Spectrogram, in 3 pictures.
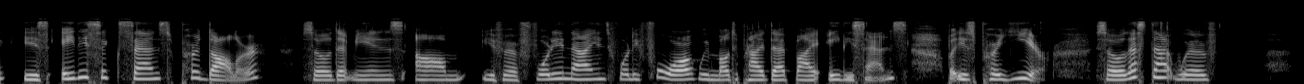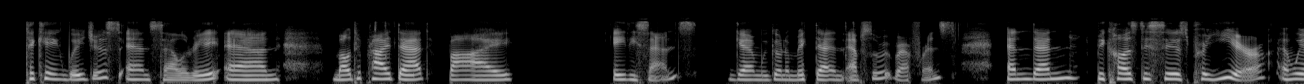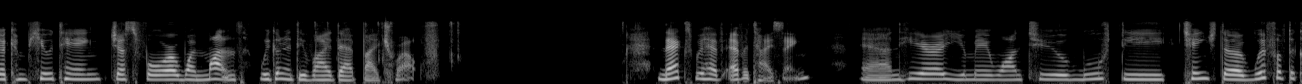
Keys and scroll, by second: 11.5 =, 16.7 *, 21.4 F4, 29.1-30.2 typing, 30.5 Return, 33.6 typing.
